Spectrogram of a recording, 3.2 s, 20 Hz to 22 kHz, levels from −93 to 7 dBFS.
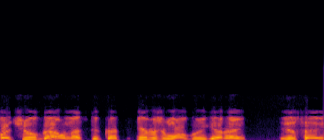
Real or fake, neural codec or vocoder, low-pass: real; none; 7.2 kHz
